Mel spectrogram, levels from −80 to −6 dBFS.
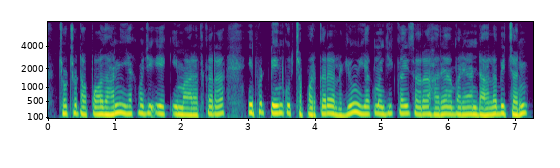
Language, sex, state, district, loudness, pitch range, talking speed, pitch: Hindi, male, Uttarakhand, Uttarkashi, -15 LUFS, 165-185 Hz, 215 wpm, 175 Hz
